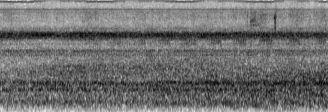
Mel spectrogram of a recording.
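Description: Steady roar of distant engine noise, growing slightly louder, with a faint high steady tone running under it.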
